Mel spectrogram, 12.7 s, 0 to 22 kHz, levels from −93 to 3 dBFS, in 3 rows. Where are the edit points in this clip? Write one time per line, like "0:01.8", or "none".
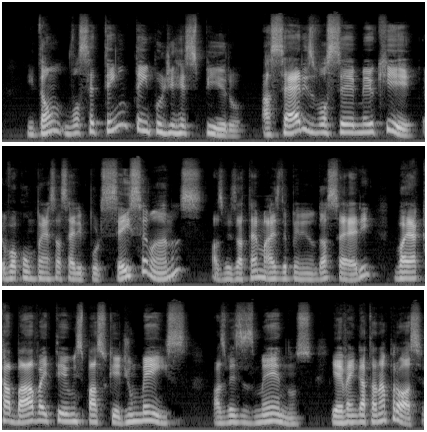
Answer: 0:02.5
0:08.0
